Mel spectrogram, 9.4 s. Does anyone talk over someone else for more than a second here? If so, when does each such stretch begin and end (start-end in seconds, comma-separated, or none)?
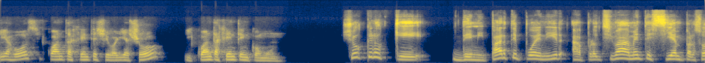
none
